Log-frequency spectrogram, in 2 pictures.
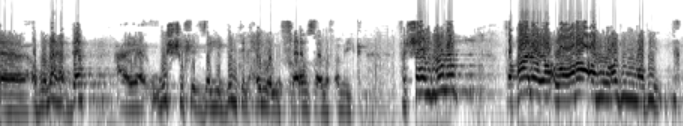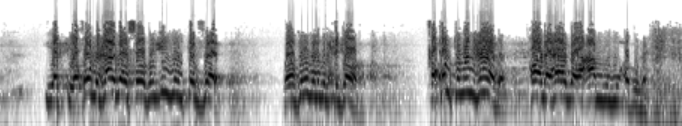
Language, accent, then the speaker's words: Arabic; Egypt; زي ما زمان في عندنا في مصر في واحد اسمه الفتوة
